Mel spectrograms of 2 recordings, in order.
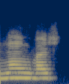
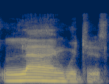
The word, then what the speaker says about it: languages: 100 in the 3 language, and she told me that she only speak English and Spanish. Okay, good. Excellent. Remember the pronunciation is languages, not language. Languages.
